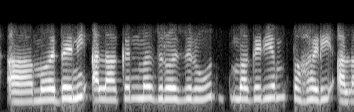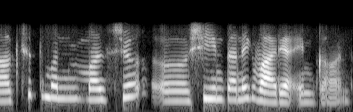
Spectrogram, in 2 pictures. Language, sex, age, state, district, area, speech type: Kashmiri, female, 18-30, Jammu and Kashmir, Shopian, rural, conversation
